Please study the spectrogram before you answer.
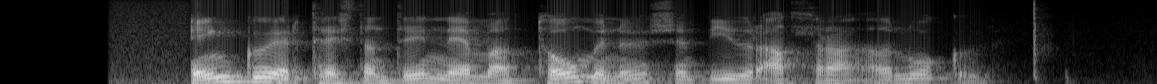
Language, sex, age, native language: Icelandic, male, 40-49, Icelandic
